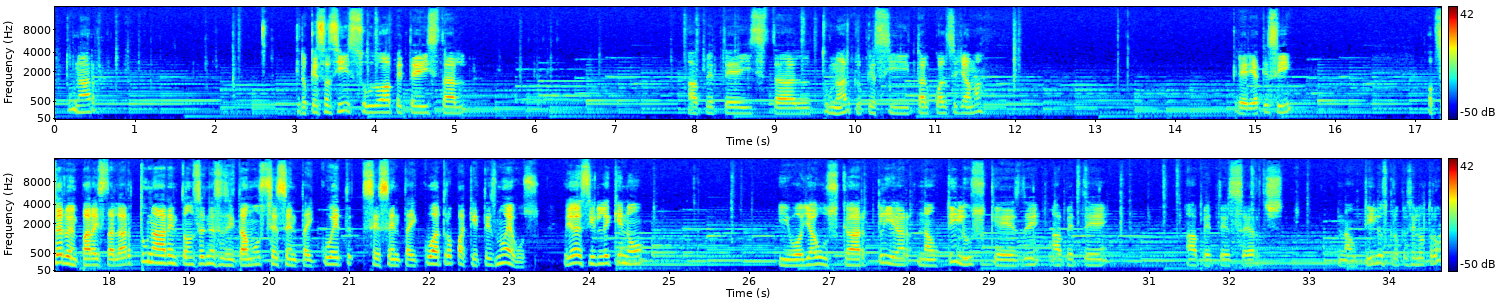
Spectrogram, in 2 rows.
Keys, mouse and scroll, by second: 0.0-2.2 typing, 3.2-11.9 typing, 24.7 typing, 25.7 Return, 27.2-34.6 typing.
